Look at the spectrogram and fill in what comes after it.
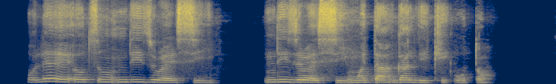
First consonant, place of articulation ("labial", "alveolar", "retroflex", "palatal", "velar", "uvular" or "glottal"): alveolar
